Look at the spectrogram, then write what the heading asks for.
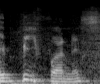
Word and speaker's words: Epífanes: Bueno, ya lo comentó Raúl, o sea, todo iba sobre ruedas hasta que llega Antíoco IV Epifanes, ¿verdad? Porque se manifiesta. Con acento en la y este Epífanes, entonces, este hombre pues quiso helenizar el templo y a los judíos.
